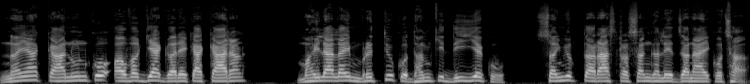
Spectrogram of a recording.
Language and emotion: Nepali, neutral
